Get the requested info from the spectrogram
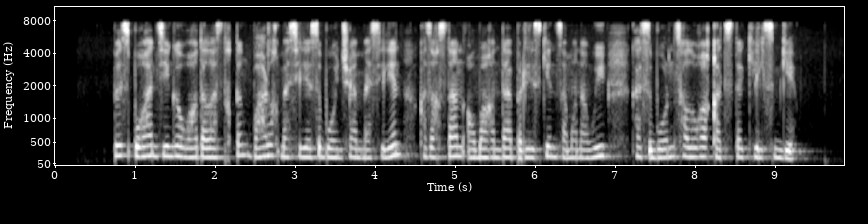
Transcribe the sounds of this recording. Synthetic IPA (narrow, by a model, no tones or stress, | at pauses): b̥ɪzbʊʁɑnd̪ejɪŋʲɡʲɪwɑʁd̪ɑlˠɑst̪ə̥q̚t̪əɴbɑɾlˠəqmæse̞le̞s̬ɪbo̞jənʃɑmæse̞le̞ɴqʰɑzɑqst̪ɑnɑwmɑʁənd̪ɑbɪɾle̞skʲe̞nzɑmɑnɑwijkʲʰæsɪbwo̞ɾənsɑlˠuʁɑqʰɑt̪ə̥st̪əkʲʰe̞lɪsɪmɡʲe̞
